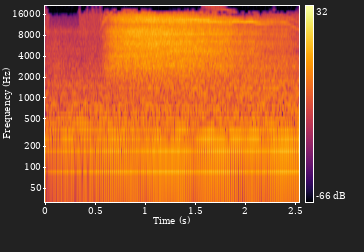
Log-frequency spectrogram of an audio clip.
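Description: Deep inhale during a guided breathing and deep relaxation meditation, a long, steady airy rush that swells after a moment and holds, set against a soft sustained low drone.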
